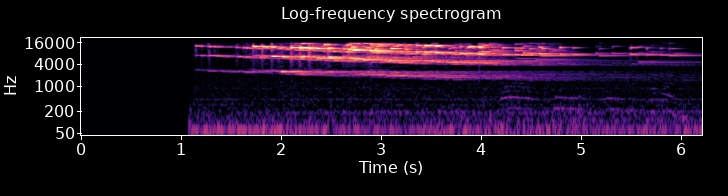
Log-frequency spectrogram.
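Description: Chimes ringing at the start of a recorded song: a shimmering run of high notes that begins about a second in, steps downward in pitch and slowly dies away.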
